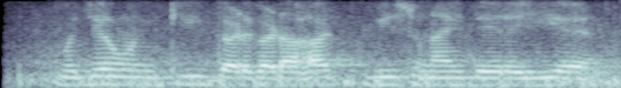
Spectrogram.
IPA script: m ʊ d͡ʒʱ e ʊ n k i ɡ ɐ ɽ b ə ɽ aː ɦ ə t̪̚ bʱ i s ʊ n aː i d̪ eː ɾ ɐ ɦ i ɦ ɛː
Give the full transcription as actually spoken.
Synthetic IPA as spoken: m ʊ d͡ʒʱ e ʊ n k i ɡ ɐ ɽ ɡ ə ɽ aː ɦ ə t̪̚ bʱ i s ʊ n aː i d̪ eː ɾ ɐ ɦ i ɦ ɛː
